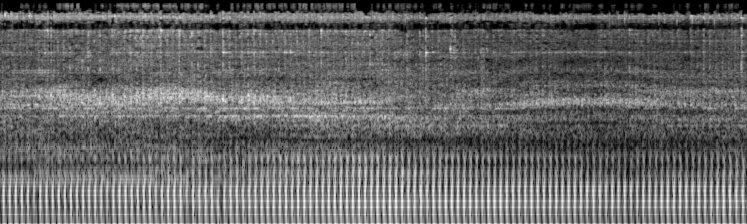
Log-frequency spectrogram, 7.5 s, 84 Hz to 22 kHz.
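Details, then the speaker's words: Coleman CC100X mini bike with brand-new 212cc Hemi engine, governor and oil sensor removed, torque converter installed: steady even single-cylinder thumping at fast idle, a bit loud; normal running. "it fires up I'll go ahead and do that right now it's a little loud"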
